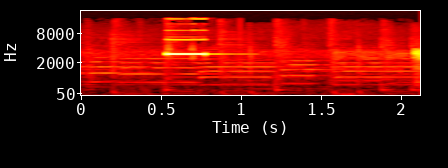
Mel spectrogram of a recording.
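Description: A single loud, high-pitched smoke alarm beep cuts in for about a quarter second, standing out sharply over a quieter bed of steady tonal music.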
